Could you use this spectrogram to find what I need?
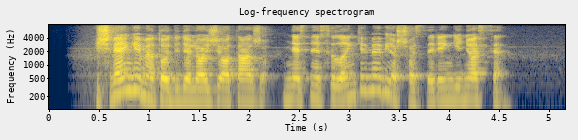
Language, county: Lithuanian, Marijampolė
